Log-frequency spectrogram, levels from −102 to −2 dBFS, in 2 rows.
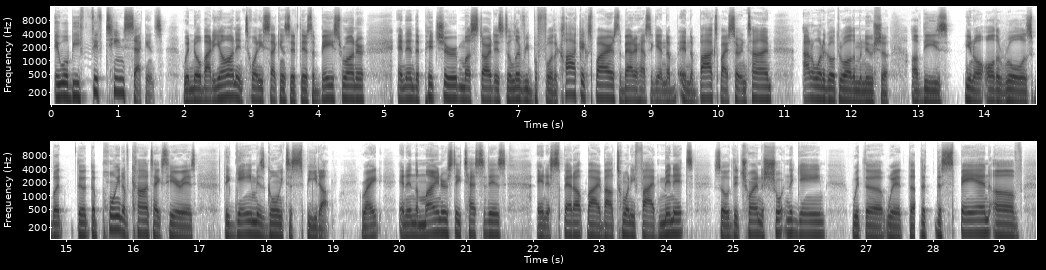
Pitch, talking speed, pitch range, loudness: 120 Hz, 210 wpm, 110-135 Hz, -27 LUFS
